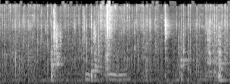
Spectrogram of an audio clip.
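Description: A spoon scrapes and stirs food being poured into a pan with oil that is not yet hot, giving intermittent crinkling clinks and rustles with faint talk underneath.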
